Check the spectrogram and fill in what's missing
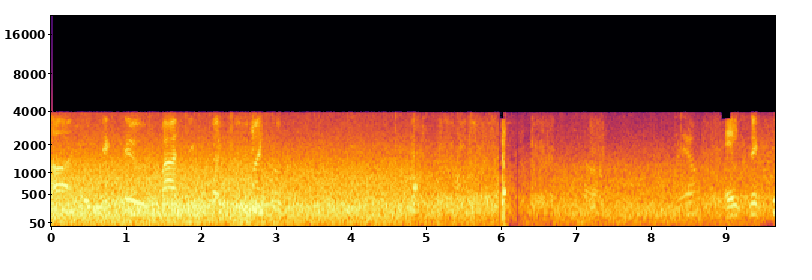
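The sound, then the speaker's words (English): Steady roaring wind noise from an open truck window, heard over a caller's open phone line, with a low rumbling drone and muffled voices talking underneath; the roar briefly cuts out partway through, then resumes. “Yeah, or he's either driving the truck and got the window down.”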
